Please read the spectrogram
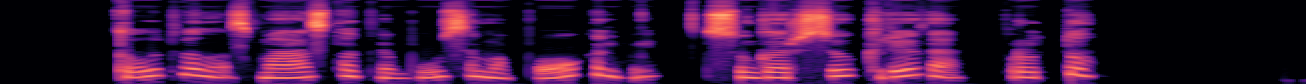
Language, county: Lithuanian, Kaunas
